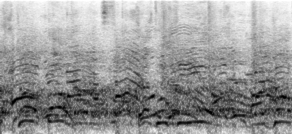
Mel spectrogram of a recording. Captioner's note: crowd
